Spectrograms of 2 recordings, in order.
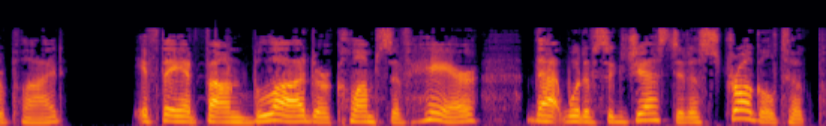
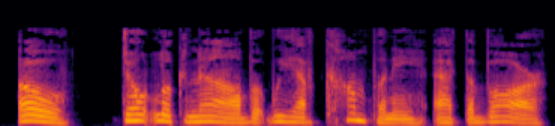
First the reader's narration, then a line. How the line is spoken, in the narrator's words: Alex said in a low voice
